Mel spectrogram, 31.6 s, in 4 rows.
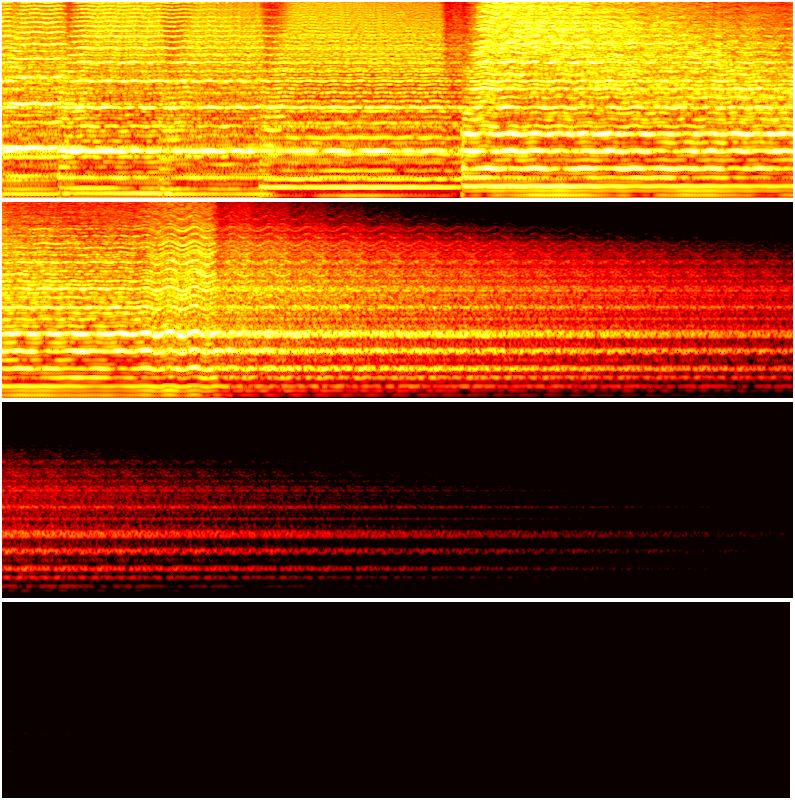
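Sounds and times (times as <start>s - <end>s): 
gloomy brass: 0.0s - 13.0s.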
